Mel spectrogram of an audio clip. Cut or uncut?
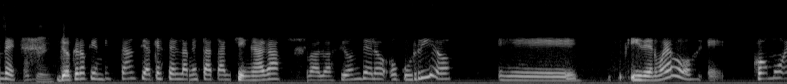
cut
